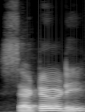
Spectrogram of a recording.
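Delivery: सैटरडे with an audible r; sounded r. Shown as a demonstration. Teacher showing the wrong way, r sounded. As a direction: pronounce the r in सैटरडे. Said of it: "गलत है".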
